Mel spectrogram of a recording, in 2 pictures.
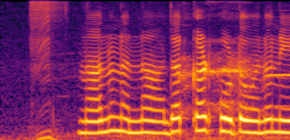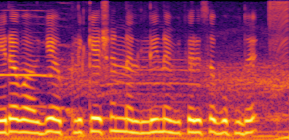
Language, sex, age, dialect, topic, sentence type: Kannada, female, 18-24, Mysore Kannada, banking, question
